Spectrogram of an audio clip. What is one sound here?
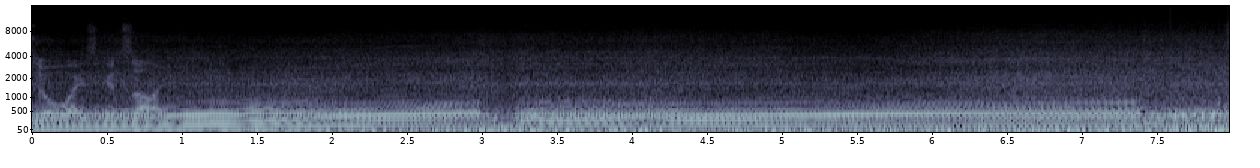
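A motorcycle engine roars steadily, rising in pitch as it speeds up and dropping briefly when the gear changes.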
